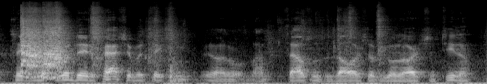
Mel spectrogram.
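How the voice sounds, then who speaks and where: Through noticeable background noise and audible room echo, a man speaks at a very fast pace in a very deep, low pitch with ordinary pitch variation. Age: 70s. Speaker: fiberglass parts business owner. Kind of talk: casual chat. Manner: halting.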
